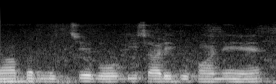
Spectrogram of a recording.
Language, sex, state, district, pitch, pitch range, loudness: Hindi, male, Uttar Pradesh, Shamli, 130 Hz, 130-135 Hz, -16 LUFS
